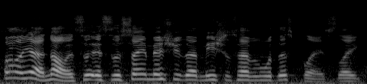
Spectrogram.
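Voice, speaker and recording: Higher-pitched man, blunt and sweary, street noise. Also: very animated, brisk. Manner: blunt, profane, grumbling rant. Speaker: role-play game player. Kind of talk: casual in-character chat.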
